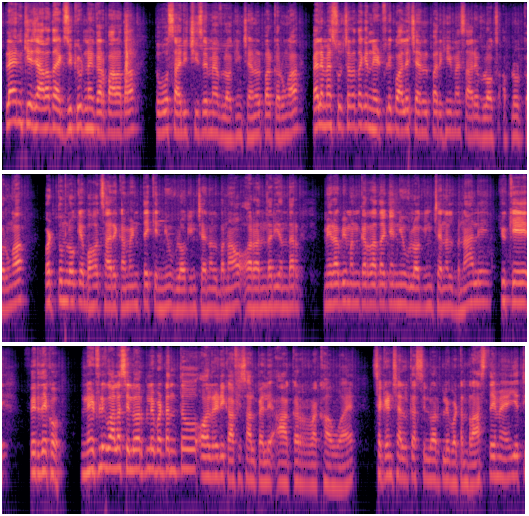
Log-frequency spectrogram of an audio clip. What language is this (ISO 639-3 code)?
hin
